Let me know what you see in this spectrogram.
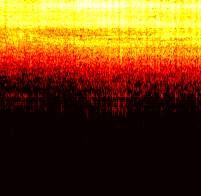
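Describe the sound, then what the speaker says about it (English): Steam hissing steadily from a pressure canner with its weight rocking while green beans are canned, a loud continuous close hiss with a faint rhythmic flutter underneath. "Our weight is rocking and little bit of steam out."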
